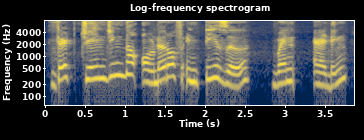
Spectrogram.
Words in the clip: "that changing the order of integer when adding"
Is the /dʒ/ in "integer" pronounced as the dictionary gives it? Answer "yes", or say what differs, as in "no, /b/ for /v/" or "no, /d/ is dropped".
no, /z/ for /dʒ/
